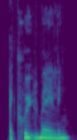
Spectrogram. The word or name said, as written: akrylmaling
